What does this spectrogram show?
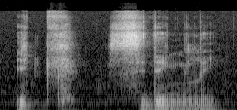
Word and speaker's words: exceedingly: pronunciar la palabra exceedingly, la E del comienzo sonaría como una I y la X como una K, exceedingly, exceedingly, que podría entenderse como lo que en español expresaríamos como extremadamente o sumamente.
